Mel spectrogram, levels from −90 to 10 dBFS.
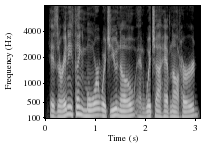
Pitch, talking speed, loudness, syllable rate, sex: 145 Hz, 250 wpm, -16 LUFS, 5.5 syllables/s, male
